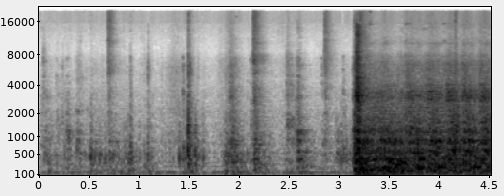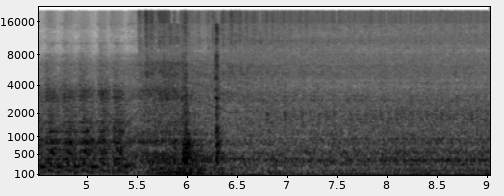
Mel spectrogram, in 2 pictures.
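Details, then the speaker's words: 1946 Chevrolet truck, Stovebolt 216 inline six, original 6-volt system, floor starter button, choke pulled, cold start after sitting a few weeks: about three seconds of even cranking, then catches promptly into a steady idle; normal cold start. "that wasn't too bad now was it here's your uh and throttle we want to let it warm up we don't want to go too much throttle yet"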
